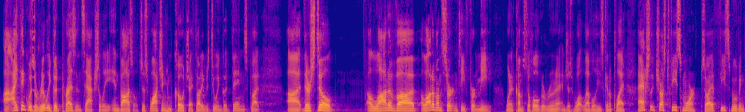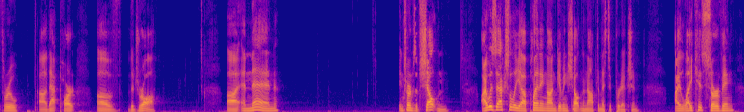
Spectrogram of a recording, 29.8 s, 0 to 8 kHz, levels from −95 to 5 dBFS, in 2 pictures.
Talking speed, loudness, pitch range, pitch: 175 wpm, -25 LUFS, 110-145 Hz, 125 Hz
